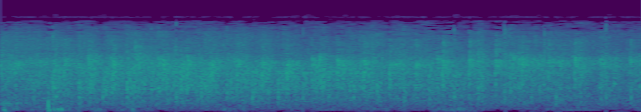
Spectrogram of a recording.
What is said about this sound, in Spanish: Brinden un aplauso a nuestro Señor.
